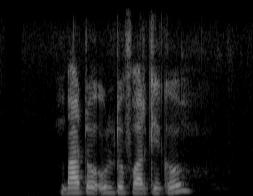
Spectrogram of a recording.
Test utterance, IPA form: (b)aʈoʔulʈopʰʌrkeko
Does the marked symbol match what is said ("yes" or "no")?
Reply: yes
